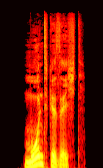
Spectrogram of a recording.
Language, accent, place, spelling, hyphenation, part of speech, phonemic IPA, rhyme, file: German, Germany, Berlin, Mondgesicht, Mond‧ge‧sicht, noun, /ˈmoːnt.ɡəˌzɪçt/, -ɪçt, De-Mondgesicht.ogg
- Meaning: 1. moon face 2. an unattractively round face (e.g. in an overweight person) 3. a crude drawing of a face, consisting of a circle and four marks for the eyes, nose, and mouth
